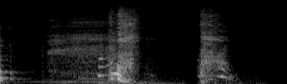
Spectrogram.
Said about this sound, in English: thought I just sneeze that thing off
